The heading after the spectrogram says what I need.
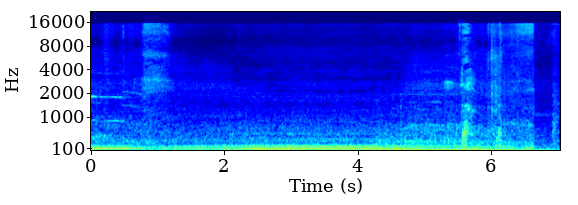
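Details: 2006 Toyota Tacoma 4.0-litre that had died and would not restart, no fault codes on the scanner; engine catches and settles into a steady low rumble with no misfires or knocks, running normally.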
